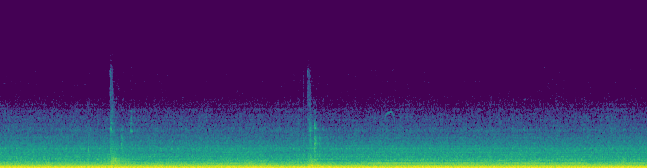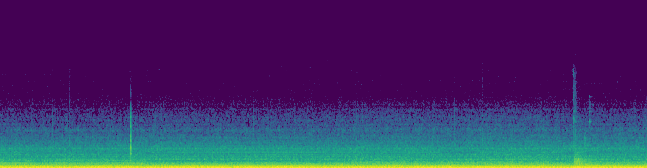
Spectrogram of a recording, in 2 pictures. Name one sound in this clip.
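A diesel excavator engine rumbles steadily.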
